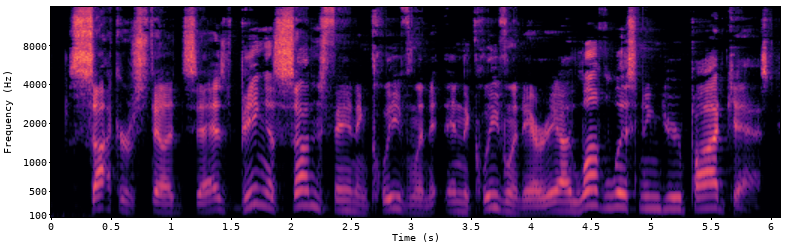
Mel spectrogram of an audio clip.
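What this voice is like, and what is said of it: Cheesy radio announcer voice. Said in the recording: “my cheesy radio voice”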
